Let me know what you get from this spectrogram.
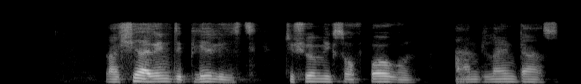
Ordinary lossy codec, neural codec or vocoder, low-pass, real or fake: none; codec, 44.1 kHz, 2.6 kbps, DAC; 7.2 kHz; fake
